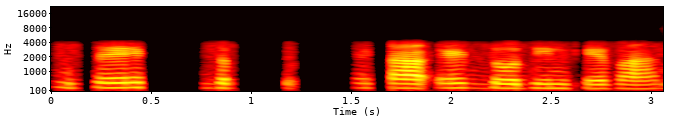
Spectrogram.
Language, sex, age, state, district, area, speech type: Hindi, female, 30-45, Uttar Pradesh, Jaunpur, rural, conversation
